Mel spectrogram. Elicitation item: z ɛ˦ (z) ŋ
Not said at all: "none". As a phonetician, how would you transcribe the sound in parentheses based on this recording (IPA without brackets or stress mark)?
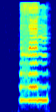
none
